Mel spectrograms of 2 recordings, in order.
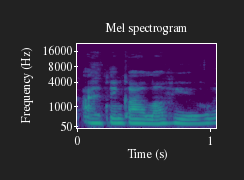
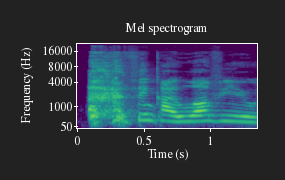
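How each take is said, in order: First: Quiet, tender murmured confession; soft love confession. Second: Blurted out loud and slow; loud love confession. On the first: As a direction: say it softly, almost under the breath. Repeated confession, softer take. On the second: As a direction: belt the confession out slowly, all in. Acted confession in tarot scenario. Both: Acted.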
